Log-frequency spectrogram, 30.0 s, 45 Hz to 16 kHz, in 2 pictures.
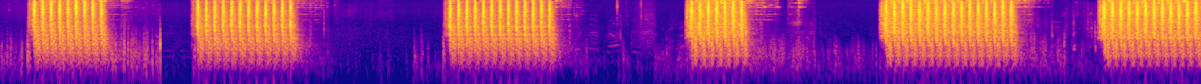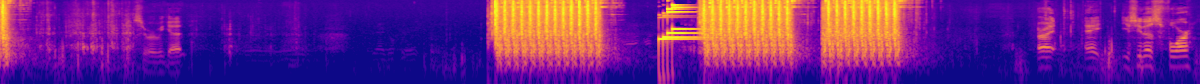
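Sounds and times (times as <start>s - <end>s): machine gun firing bursts: 0.4s - 1.4s, 2.4s - 3.8s, 5.6s - 7.0s, 8.6s - 9.4s, 11.0s - 12.8s, 13.8s - 15.2s, 21.2s - 22.6s, 23.8s - 26.4s.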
